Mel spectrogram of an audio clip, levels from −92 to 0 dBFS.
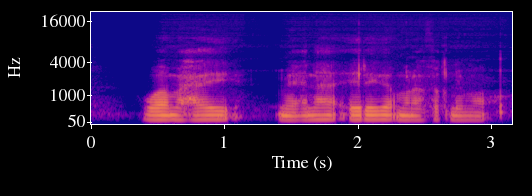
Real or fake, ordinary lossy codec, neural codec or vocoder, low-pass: fake; none; vocoder, 44.1 kHz, 128 mel bands every 256 samples, BigVGAN v2; none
